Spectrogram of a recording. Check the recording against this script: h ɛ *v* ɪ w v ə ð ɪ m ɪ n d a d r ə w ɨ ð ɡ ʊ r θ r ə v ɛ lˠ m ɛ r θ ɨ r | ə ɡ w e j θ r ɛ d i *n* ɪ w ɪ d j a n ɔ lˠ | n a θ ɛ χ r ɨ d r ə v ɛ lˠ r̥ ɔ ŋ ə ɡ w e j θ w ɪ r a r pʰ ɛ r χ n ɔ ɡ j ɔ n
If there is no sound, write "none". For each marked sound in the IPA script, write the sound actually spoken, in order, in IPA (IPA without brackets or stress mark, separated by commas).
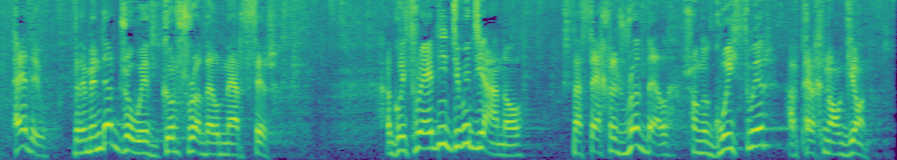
ð, d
